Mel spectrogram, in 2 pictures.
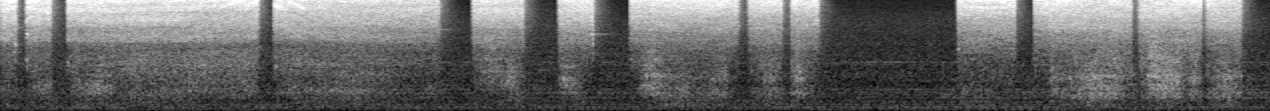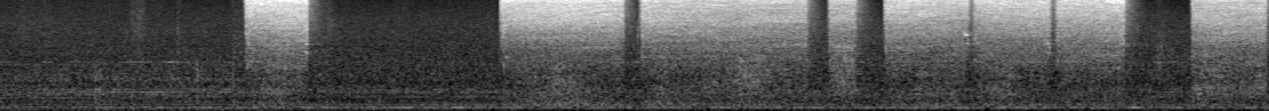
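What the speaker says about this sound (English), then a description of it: "So we're just going to get the spray coat going on there now." Spray gun applying a colour coat to a leather car dashboard, loud close hissing bursts of varied length broken by short pauses between passes, with no talking.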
